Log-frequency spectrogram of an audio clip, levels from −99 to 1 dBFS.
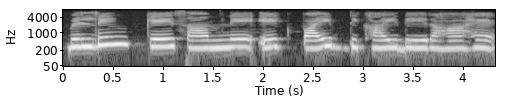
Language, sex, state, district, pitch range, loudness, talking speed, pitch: Hindi, female, Madhya Pradesh, Bhopal, 250-285 Hz, -13 LUFS, 125 wpm, 260 Hz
